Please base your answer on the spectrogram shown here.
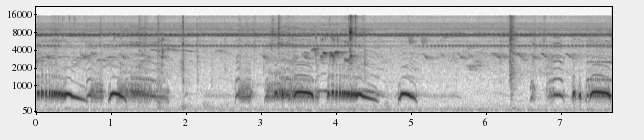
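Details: Spotted dove song: repeated low hooked coos in quick phrases, several doves seemingly overlapping, with a steady high electrical whine and occasional clicks in the background.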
